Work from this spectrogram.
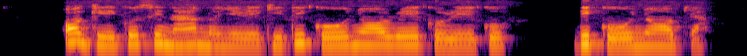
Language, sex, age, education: Igbo, female, 15-29, tertiary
